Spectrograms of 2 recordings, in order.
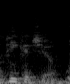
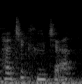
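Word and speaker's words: PechaKucha: We called it the Pikachu. – Yes, but it's actually called Pechacucha, and it's a way of doing presentations within a set amount of time.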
